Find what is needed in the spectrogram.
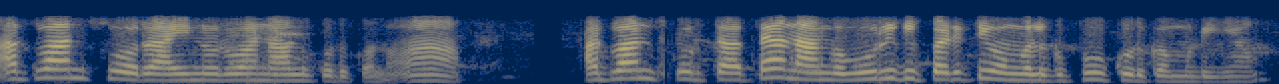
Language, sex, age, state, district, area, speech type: Tamil, female, 60+, Tamil Nadu, Theni, rural, conversation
